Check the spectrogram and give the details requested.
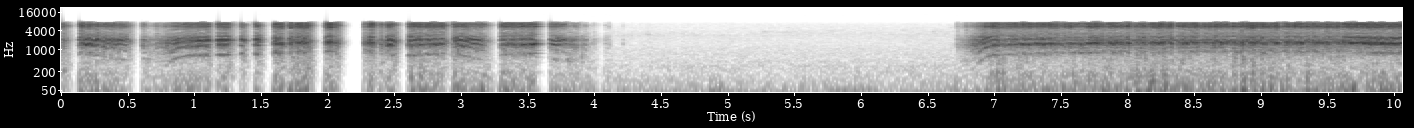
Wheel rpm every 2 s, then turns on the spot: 150, 90, 0, 130, 230.
none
